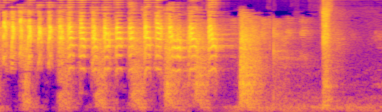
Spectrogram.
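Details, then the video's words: Greater green leafbird in fighting song to stir other birds, young or trainee, to sing: a quick, even series of about twenty buzzy, nasal notes, followed by two isolated harsh calls. "cucak ijo gacor figter cocak untuk pancingan burung bahan ombyokan atau muda"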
